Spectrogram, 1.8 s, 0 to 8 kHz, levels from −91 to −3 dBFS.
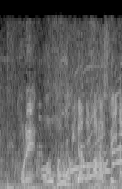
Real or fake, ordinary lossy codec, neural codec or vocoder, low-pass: real; MP3, 48 kbps; none; 7.2 kHz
